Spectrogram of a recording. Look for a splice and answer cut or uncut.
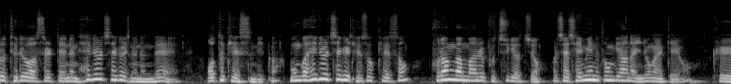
cut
